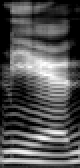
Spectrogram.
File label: "mian3", mandarin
